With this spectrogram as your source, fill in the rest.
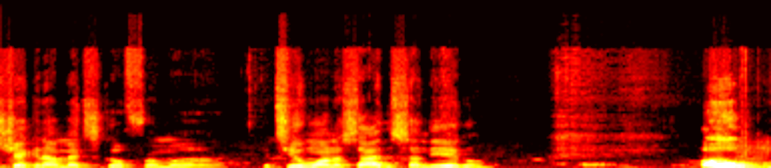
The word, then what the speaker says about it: Tijuana: I usually was checking out Mexico from the Tijuana side, the San Diego.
